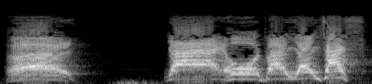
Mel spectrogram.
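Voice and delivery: slow, loud bellowing soldier; drawn-out mock soldier roar; big soldier. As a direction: bellow the accusation like a hulking guard. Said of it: "komt er een grote soldaat".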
